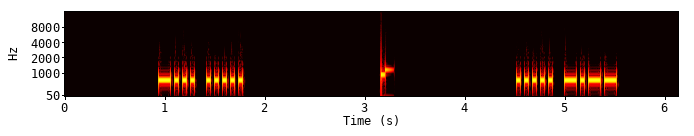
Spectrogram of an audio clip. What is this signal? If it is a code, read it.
Morse code, heard as a keyed tone, about 31 wpm, 700 Hz. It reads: B5 5Y
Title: Single-Letter Single-Number 30wpm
